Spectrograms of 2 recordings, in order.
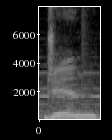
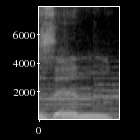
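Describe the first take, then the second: First: The name begins with a J sound. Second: The name begins with a Z sound. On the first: This is how earlier games said the name. The speaker calls it right. "names that we have heard multiple times across every game with English voice acting" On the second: This is how the remake says the name. The speaker calls it wrong. "You have Jin's name pronounced as Zin"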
